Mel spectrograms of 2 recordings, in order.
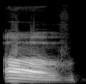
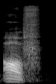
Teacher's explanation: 第一个 O 呢发的是 a 这个音，呃，F 发的是 v 的音 · Shown in: first take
